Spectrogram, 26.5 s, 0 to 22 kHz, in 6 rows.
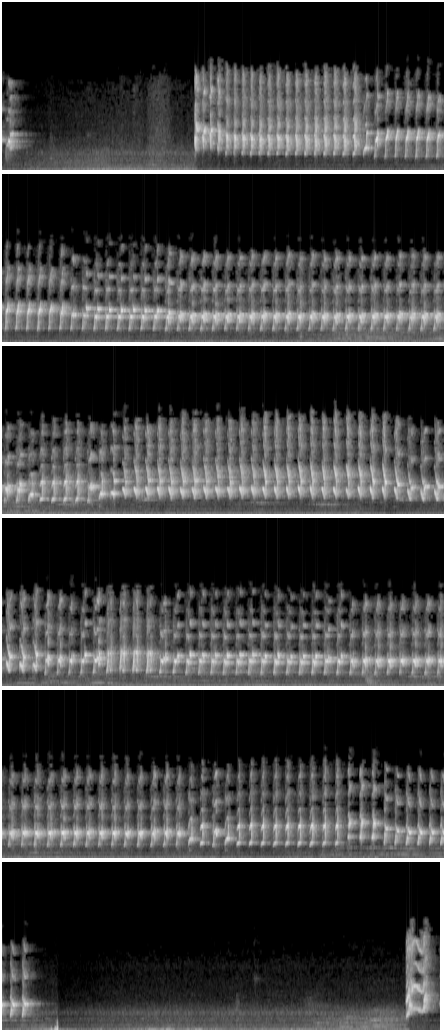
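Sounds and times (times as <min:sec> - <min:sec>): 
lovebird chattering: 0:01.9 - 0:22.6.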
